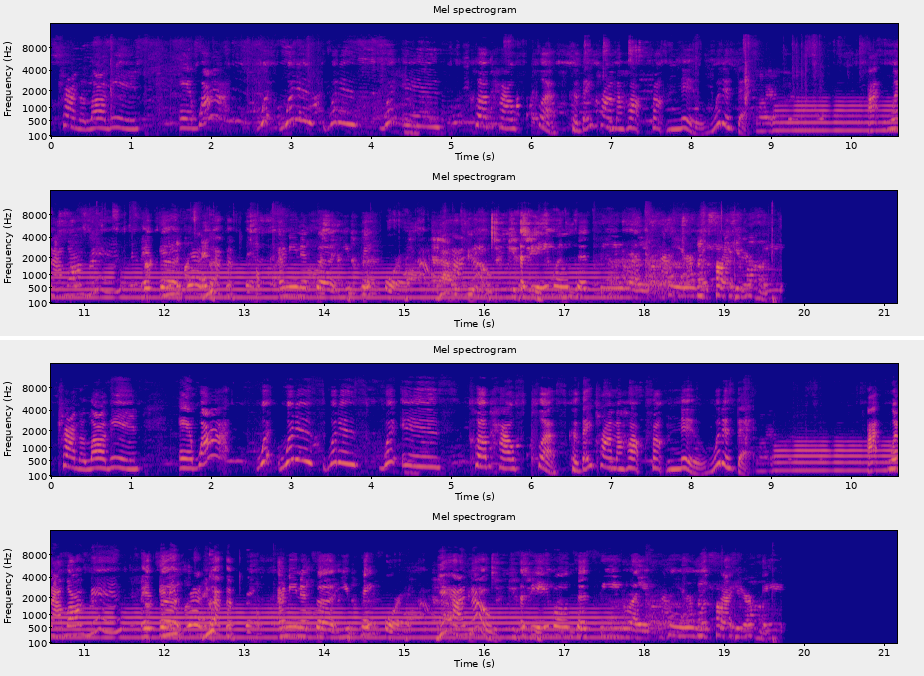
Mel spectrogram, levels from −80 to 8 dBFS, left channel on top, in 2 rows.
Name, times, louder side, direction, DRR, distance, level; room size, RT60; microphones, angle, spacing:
voice 1, 0.0-2.2 2.6-8.8 10.2-12.2 12.5-12.9 15.4-16.2, right 6 dB, 85° right, 0.4 m, -34 dB
Brass instrument, 9.0-18.0, right 2 dB, 5° right, 0.7 m, -36 dB
voice 2, 11.7-15.1 16.5-19.7, right 1 dB, 35° right, 0.9 m, -31 dB
voice 3, 15.0-16.0 16.3-16.7 17.7-19.7, left 8 dB, 60° left, 0.4 m, -34 dB
4.3 x 2.3 x 2.6 m
head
